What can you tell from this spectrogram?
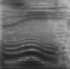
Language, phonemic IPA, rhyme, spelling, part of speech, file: German, /ziː/, -iː, sie, pronoun, De-sie.ogg
- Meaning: 1. she; her 2. it (with grammatically feminine subjects, i.e. those for which the article die – pronounced dee – is used)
